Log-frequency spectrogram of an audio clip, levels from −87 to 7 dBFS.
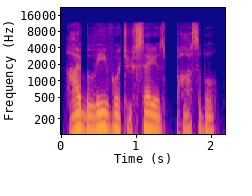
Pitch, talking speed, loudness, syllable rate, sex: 115 Hz, 190 wpm, -20 LUFS, 6.2 syllables/s, male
